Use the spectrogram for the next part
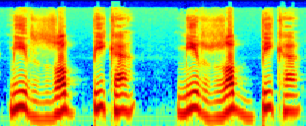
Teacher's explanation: নুন সাকিনের পরে র আসার কারণে আমরা গুন্না ছাড়া মিলিয়ে পড়ছি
